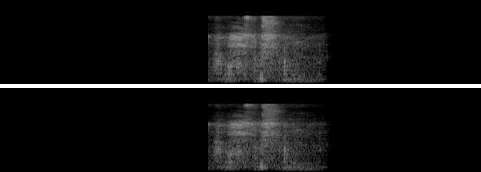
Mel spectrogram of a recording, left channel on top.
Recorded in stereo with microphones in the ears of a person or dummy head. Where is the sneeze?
15° left (ahead or behind), 0.7 m.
